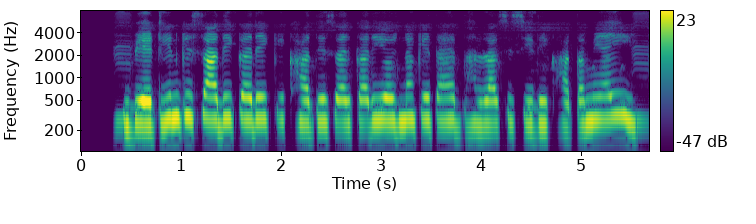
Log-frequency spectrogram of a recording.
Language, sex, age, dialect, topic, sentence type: Bhojpuri, female, 18-24, Western, banking, question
